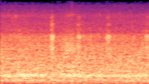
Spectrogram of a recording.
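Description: Honey bees humming steadily from an open hive box full of bees, with a few short hissing puffs from a bee smoker's bellows.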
